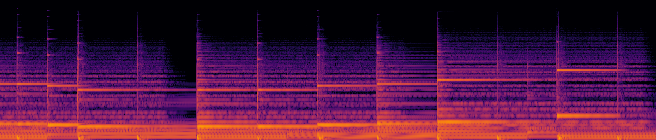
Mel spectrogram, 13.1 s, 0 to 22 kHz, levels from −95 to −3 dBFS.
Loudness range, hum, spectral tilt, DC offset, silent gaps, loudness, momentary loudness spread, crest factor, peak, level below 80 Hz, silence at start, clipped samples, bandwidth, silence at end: 2 LU; none; -6.5 dB/octave; under 0.1%; none; -31 LUFS; 9 LU; 16 dB; -14 dBFS; -40 dBFS; 0 s; under 0.1%; 10.5 kHz; 0 s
